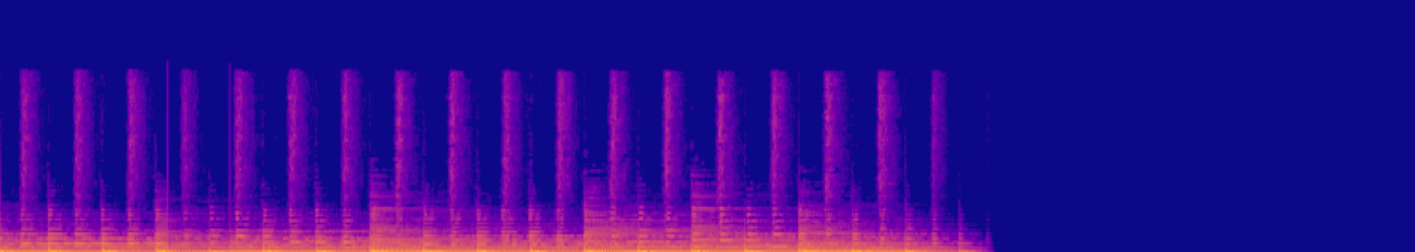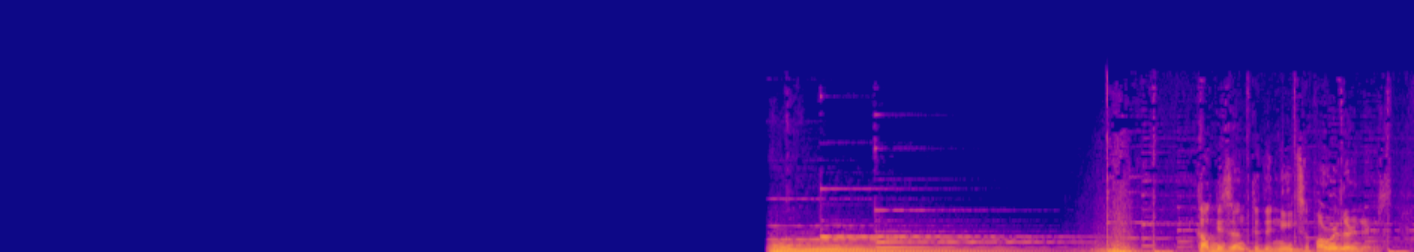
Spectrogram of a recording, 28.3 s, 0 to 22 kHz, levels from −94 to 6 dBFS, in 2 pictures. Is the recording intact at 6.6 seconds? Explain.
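Yes, the audio at 6.6 seconds is intact, with no dropout, click, distortion or other fault at that moment.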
